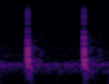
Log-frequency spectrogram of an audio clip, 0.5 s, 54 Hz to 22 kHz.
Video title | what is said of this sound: Air Jordan 11 BRED | this is all very tight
